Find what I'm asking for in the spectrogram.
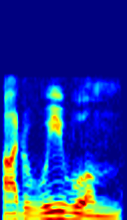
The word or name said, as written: ad vivum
